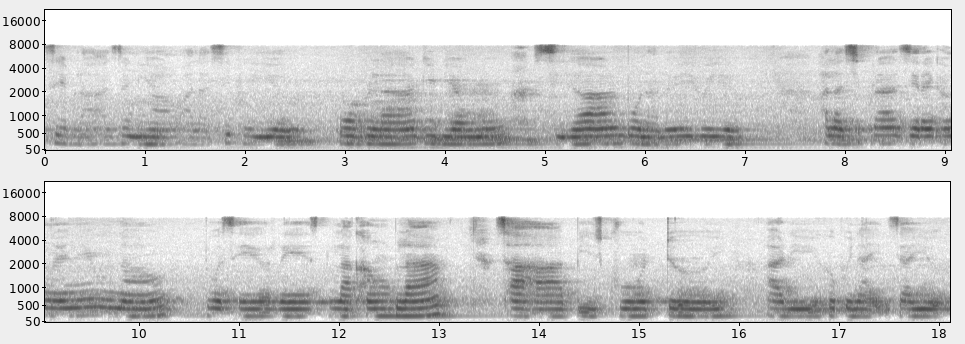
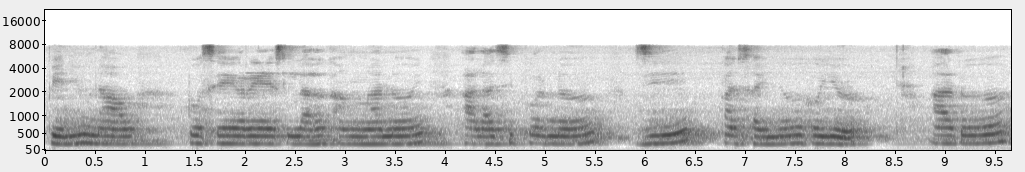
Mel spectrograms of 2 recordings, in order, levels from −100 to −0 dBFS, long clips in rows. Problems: background sounds at intervals, low volume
